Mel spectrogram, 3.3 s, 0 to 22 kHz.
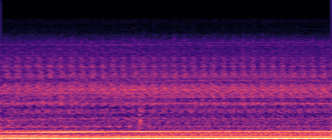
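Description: Engine of a Volkswagen LT-35 van with a fault, running steadily on its own with a constant low hum and slight knocking vibration, loud and close, no voices.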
